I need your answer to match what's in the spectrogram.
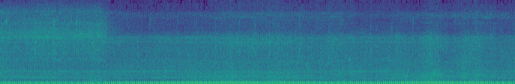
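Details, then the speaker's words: Kids' ATV after shortening the drive chain: a small engine running steady with an even drone and no chain slap or rattle on top; the chain drive sounds quiet and healthy. "i don't really hear the chain rattling as"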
